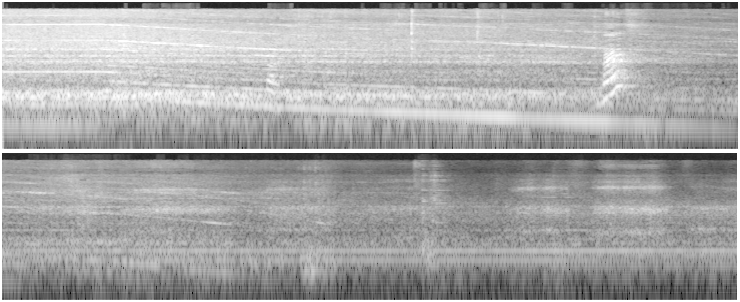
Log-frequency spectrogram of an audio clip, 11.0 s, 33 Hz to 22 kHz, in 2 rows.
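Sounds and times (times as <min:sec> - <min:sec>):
mixer grinder motor whining: 0:00.0 - 0:08.7.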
